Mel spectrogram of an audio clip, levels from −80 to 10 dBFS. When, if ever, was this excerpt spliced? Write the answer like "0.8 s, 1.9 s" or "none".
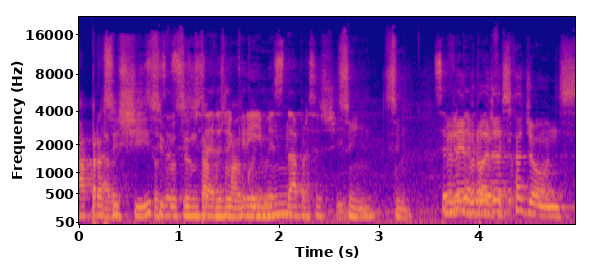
none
